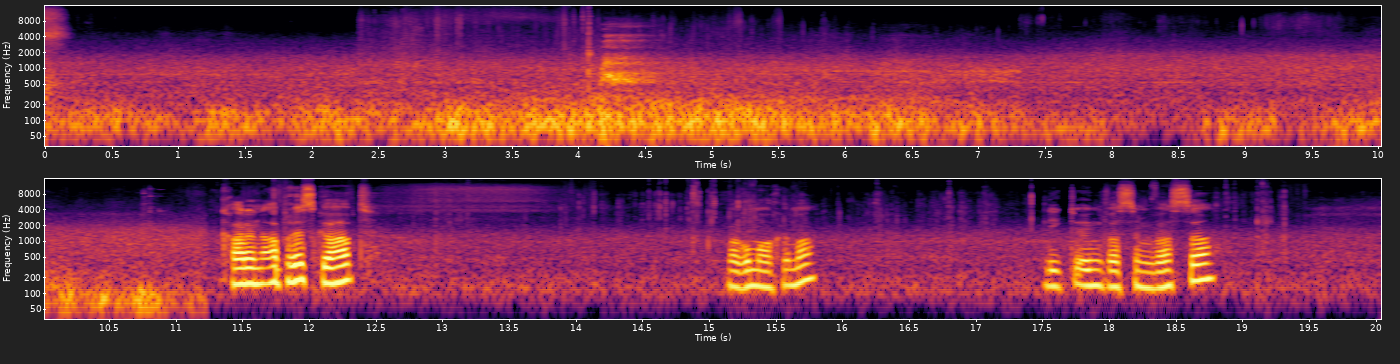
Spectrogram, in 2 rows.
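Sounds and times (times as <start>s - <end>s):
wind buffeting microphone: 0.0s - 11.2s.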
